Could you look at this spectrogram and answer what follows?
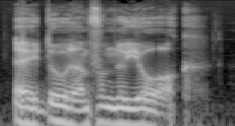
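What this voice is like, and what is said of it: Put-on New York accent. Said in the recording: “I don't even know if that's a true New York accent ... New Yorkanese, that's the official name for the accent.”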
